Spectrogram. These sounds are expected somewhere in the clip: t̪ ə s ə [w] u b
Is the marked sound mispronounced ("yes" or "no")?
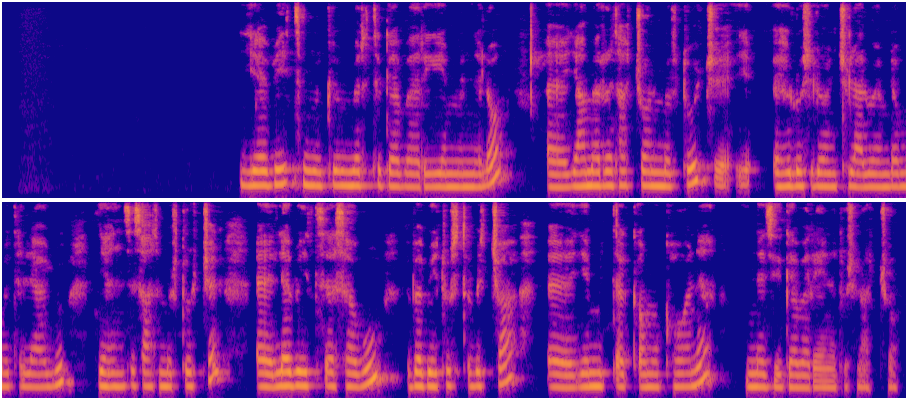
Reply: yes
